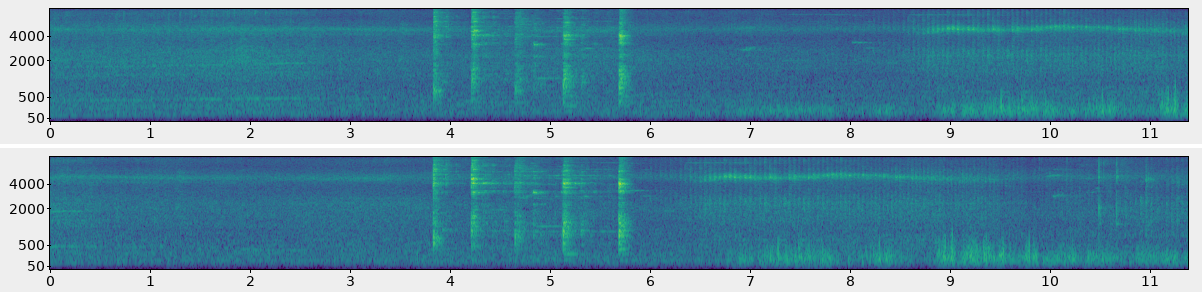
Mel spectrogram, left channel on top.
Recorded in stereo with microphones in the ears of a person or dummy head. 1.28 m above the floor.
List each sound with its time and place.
3.8 s breaking glass: 40° right (ahead or behind), 1.6 m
